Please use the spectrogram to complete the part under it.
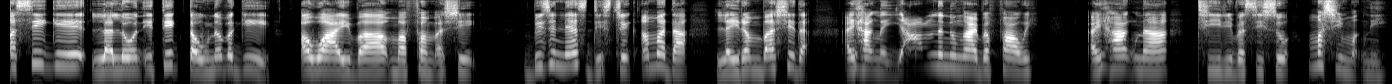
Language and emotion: Manipuri, surprised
